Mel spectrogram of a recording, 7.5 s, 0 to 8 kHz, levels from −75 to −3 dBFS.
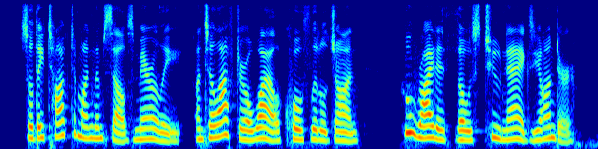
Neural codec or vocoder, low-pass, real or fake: none; 7.2 kHz; real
